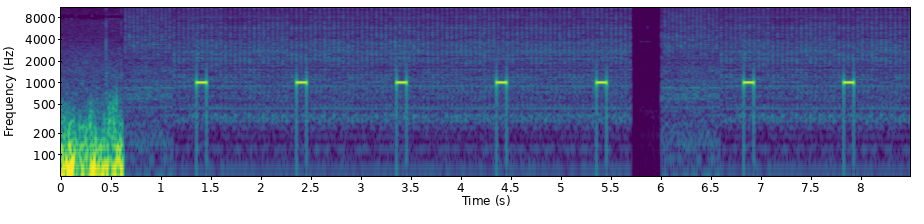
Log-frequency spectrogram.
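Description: Countdown-timer beeps: short, identical single-pitch electronic beeps, one a second, seven in all, with a short gap of silence between the fifth and sixth. The first half-second holds a loud rumbling noise that cuts off abruptly.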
